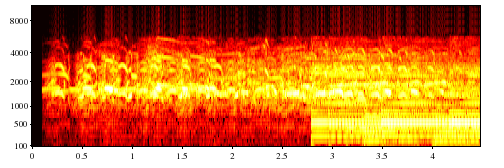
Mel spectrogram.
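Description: A dense chorus of many birds calling at once, starting suddenly out of silence. About three seconds in, guitar-led music comes in under the calls.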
